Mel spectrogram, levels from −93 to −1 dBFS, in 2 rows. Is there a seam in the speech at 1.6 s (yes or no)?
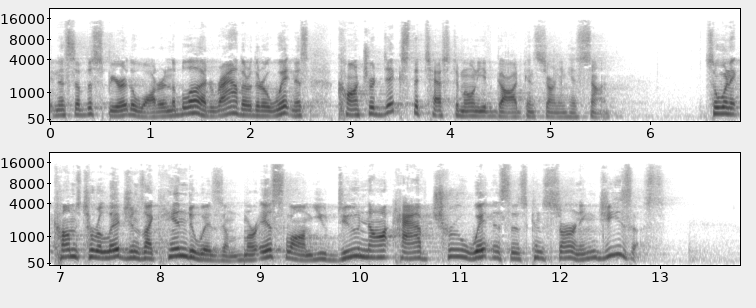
no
